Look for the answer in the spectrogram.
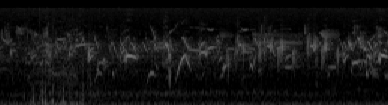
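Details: Bobolink, a member of the blackbird family, in a rapid bubbling song of tumbling metallic notes jumping up and down, with faint low rumble early on.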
